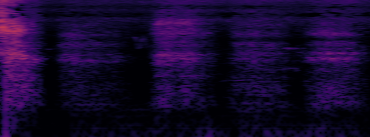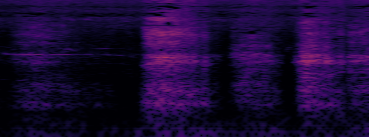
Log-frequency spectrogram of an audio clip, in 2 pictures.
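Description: A person breathing hard into the phone's microphone, a run of short noisy breaths about once a second, the loudest about four seconds in: out of breath after climbing uphill.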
